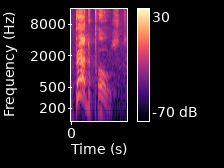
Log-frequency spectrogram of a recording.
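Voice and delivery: loud odd sneeze word; bedpost sneeze. Retold or imitated. Suggesting another sneeze word to viewers, loud mock sneeze. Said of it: "why you say that and not, like".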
